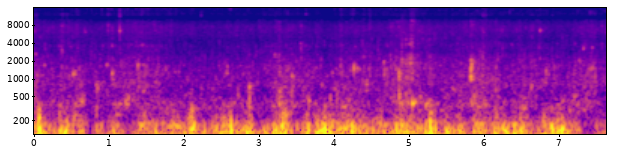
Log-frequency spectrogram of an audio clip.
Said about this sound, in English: The waves are singing to all of us.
